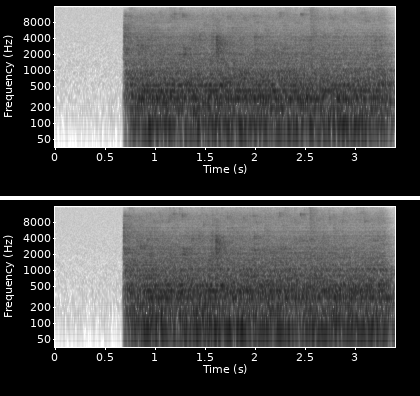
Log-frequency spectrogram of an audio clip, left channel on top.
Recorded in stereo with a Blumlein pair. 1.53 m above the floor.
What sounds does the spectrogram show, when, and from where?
0.7 s frying: 60° right, 1.3 m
